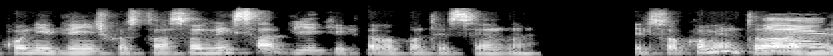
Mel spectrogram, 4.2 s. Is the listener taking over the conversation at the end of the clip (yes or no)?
no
